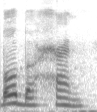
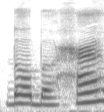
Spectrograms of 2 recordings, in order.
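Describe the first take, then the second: First: The word ends with an n sound. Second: The word ends on a long vowel, no n. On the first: The speaker calls it wrong. "bukan dobahan" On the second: The speaker calls it right. "Jadi kayak tadi dobaha"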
